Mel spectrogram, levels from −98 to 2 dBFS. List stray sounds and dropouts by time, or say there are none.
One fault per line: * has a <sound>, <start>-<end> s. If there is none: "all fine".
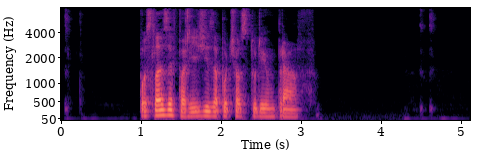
all fine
